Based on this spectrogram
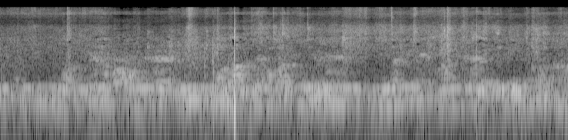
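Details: Lahore pigeon, known in Bengali as shiraji kobutor, giving low rolling coos in repeated phrases over a steady background hum.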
